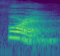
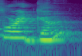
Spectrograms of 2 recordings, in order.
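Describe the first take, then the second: First: The letter G is silent in the word. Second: The letter G is sounded in the word. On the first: The speaker calls it right. "This is foreign" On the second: The speaker calls it wrong. "Don't say foreign"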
